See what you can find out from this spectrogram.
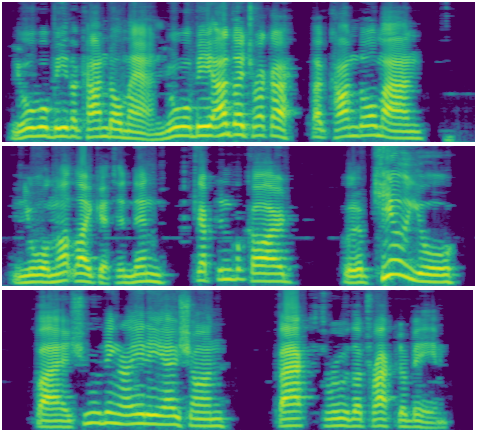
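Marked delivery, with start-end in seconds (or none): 0.2-5.9 mock, fake Scottish accent. Streamer addressing a chat viewer, in a put-on scottish accent. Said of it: "If it sounds Scottish, then it's Scottish".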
